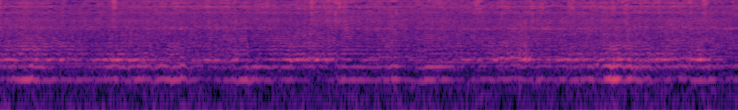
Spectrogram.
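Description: Bees give a steady, low, droning buzz that holds an even pitch with gentle swells.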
